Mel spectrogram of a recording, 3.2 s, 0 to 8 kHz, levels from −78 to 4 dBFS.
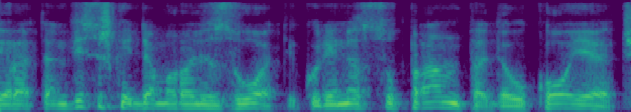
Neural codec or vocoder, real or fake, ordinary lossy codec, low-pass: codec, 44.1 kHz, 7.8 kbps, DAC; fake; AAC, 32 kbps; 7.2 kHz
